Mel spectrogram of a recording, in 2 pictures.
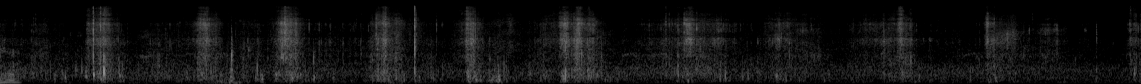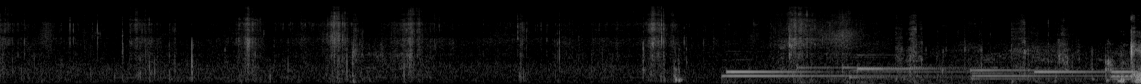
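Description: Footsteps walking through dry grass and forest litter, about one step a second. Near the end, background music with long held notes comes in under the steps.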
